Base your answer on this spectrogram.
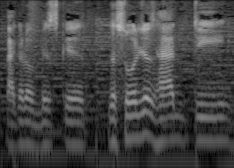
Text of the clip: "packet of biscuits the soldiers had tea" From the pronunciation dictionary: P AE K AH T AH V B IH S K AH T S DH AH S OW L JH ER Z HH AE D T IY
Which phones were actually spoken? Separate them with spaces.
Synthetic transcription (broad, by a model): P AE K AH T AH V B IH S K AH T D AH S OW L JH ER Z HH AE D T IY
